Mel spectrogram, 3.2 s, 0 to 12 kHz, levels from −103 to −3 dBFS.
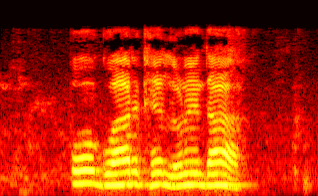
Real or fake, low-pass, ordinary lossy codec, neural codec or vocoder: real; 7.2 kHz; Opus, 64 kbps; none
